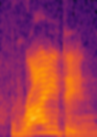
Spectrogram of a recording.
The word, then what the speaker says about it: riding: Riding, what is riding? Do you know at home? ¿Qué es riding, Pilar? montando. Entonces, riding se escribe con una I, pero se dice como si fuera A-I. Riding.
